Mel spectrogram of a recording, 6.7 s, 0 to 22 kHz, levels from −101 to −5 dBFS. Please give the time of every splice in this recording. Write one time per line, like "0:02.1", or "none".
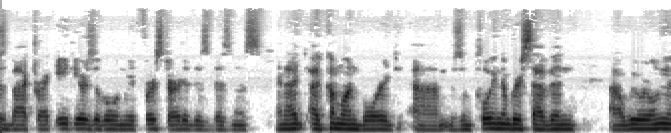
0:02.7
